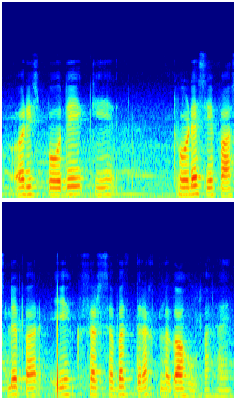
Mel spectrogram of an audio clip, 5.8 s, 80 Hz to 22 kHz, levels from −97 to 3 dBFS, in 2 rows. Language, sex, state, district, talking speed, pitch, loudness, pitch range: Hindi, male, Delhi, New Delhi, 145 wpm, 150 Hz, -22 LUFS, 135-160 Hz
